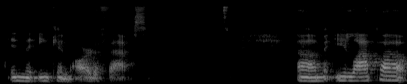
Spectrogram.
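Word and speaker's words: Illapa: the Incan artifacts um elapa or yapa would be pronounced probably of Thunder God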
